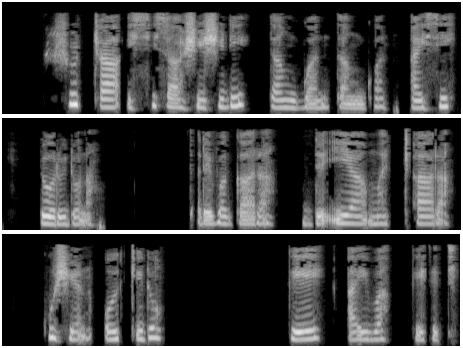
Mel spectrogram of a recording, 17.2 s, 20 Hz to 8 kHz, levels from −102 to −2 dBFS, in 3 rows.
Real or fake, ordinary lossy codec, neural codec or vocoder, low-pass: real; MP3, 24 kbps; none; 7.2 kHz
